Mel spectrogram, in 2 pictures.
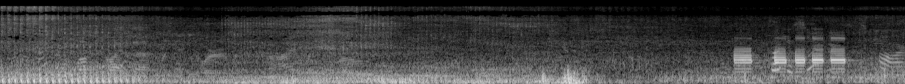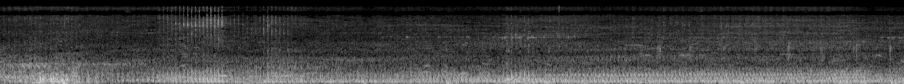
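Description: Small gasoline engines of Shriners' miniature parade cars running as they drive past, one revving up near six seconds in. A quick run of about four short beeps comes shortly after.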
